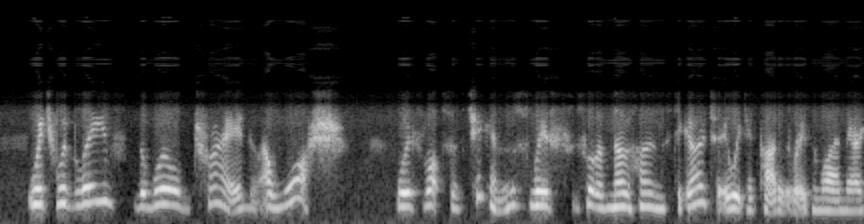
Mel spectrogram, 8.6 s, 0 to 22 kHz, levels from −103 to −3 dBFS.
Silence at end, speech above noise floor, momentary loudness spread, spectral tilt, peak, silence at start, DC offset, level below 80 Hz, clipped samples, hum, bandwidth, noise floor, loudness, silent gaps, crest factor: 0 s; 35 dB; 8 LU; -8.5 dB/octave; -4 dBFS; 0.3 s; under 0.1%; -70 dBFS; under 0.1%; none; 3.9 kHz; -57 dBFS; -23 LUFS; none; 20 dB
